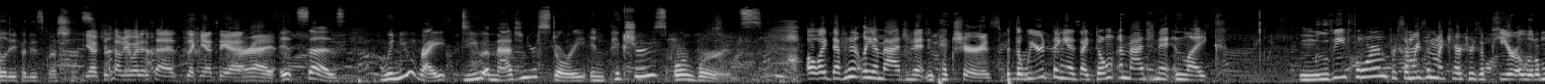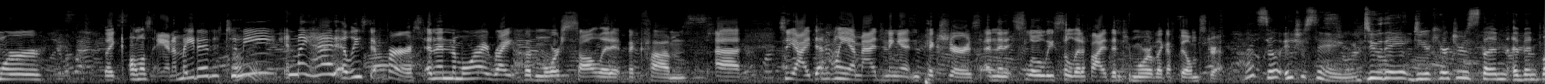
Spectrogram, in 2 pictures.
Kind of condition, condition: setting, busy venue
